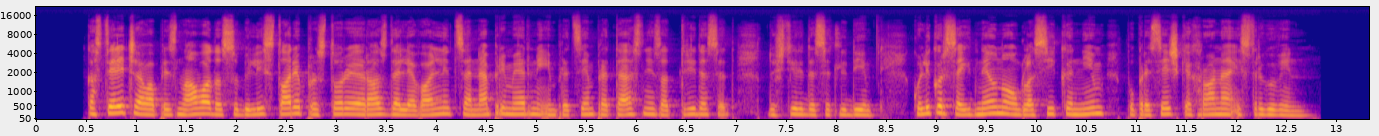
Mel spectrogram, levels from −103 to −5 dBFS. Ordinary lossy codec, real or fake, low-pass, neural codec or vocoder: none; real; 19.8 kHz; none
